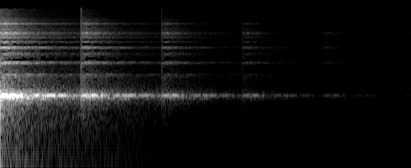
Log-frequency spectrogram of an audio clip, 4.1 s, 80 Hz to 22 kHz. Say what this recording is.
jillys sonar2
Sonar sound made with granulab from a sound from my mangled voices sample pack. Processed with cool edit 96. Added delay...
artificial, echo, environmental-sounds-research, free, granular, sonar, sound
